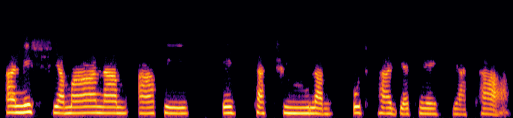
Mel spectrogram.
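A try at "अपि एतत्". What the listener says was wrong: Now, that was exactly right for the light a and the heavy nishya. You were slightly thrown by the sandhi there, because without sandhi, it's api etat, 4 syllables. Api etat. With sandhi, that e becomes a ya, it now becomes a 3-syllable utterance, api etat. But because now, if the api on its own is short plus short, api. With sandhi, the e has become a y. It now counts as a consonant.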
